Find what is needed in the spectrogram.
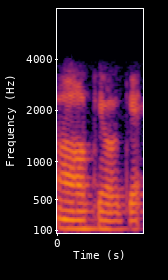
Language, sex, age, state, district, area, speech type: Malayalam, male, 18-30, Kerala, Malappuram, rural, conversation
